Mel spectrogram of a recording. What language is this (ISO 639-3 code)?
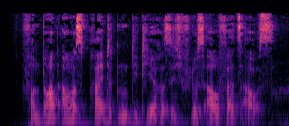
deu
